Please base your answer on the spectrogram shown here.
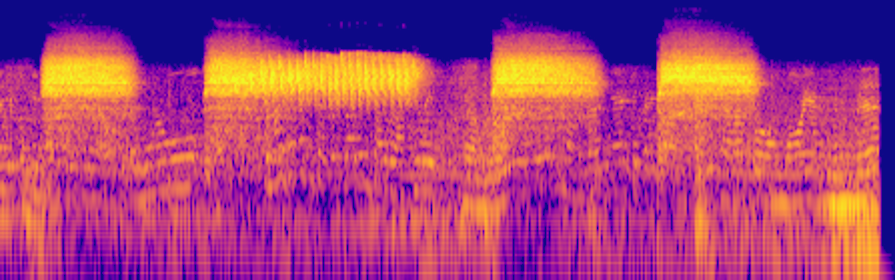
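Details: Bar-winged prinia, a frequent national competition winner, delivering four loud buzzy trilled bursts of 'ngebren' song, one notably long, separated by brief quieter gaps with faint whistles.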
